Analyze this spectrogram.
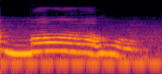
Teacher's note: A sílaba mais forte é a sílaba mo, né? Que é a que tem mais força, mais tonicidade.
